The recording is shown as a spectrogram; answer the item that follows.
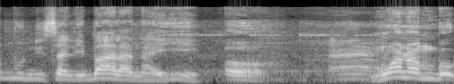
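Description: A man talking in short phrases, with brief pauses.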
